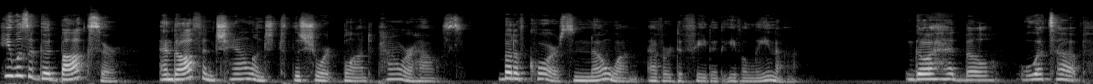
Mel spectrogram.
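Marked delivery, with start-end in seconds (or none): 9.1-10.8 drowsy, half-awake, sleepy voice. A woman answers a phone call from her boxing sparring partner: sleepy. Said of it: "She responded sleepily".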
